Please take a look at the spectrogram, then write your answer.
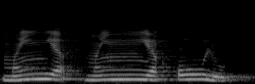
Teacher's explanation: नून साकिन के बाद या हरूफ यरमलून में से था तो यहाँ क्या है, इदगाम बा गुन्ना हो रहा है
